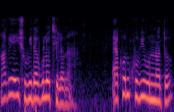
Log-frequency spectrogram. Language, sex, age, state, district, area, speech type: Bengali, female, 30-45, West Bengal, Birbhum, urban, spontaneous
